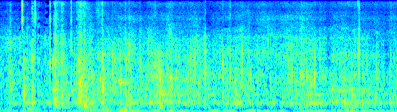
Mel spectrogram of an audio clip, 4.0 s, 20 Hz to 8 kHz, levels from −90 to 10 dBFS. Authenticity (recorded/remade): remade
